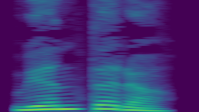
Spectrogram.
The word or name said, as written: ವ್ಯಂತರ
